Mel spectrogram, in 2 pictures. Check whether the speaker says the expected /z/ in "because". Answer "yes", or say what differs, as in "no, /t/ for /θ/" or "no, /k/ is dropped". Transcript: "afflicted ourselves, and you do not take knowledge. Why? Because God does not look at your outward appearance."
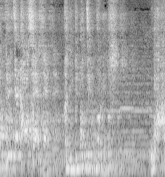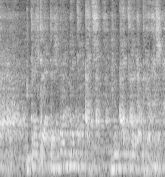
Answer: no, /s/ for /z/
